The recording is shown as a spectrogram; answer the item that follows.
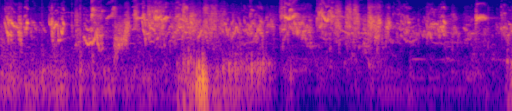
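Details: Budgies chirping and enjoying themselves: a busy mix of scratchy squawks and high chirps from several birds, with a short low thump midway.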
